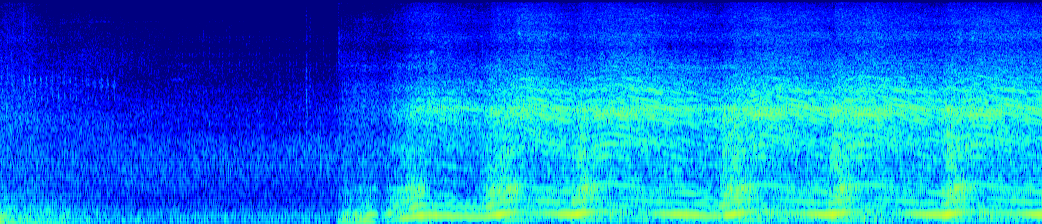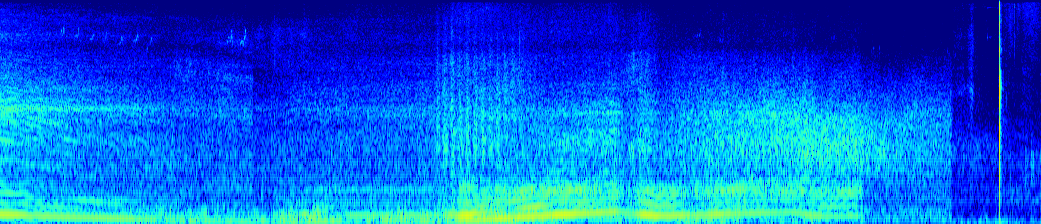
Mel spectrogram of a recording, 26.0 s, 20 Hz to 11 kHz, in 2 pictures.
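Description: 2022 Mini John Cooper Works' 2.0-litre turbocharged four-cylinder engine and exhaust under hard acceleration, its pitch climbing and dropping back about six times in quick succession before winding down. A second, shorter run of about three climbs follows, then a single sharp click near the end.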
